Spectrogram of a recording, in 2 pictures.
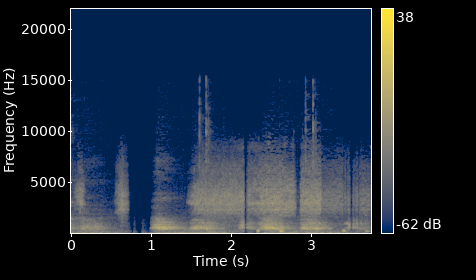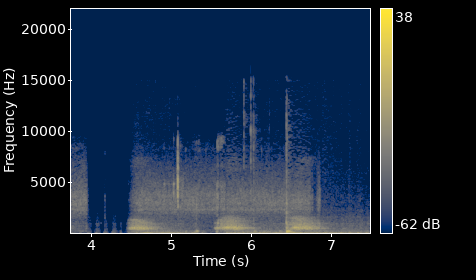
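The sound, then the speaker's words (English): A dog barks repeatedly in loud bursts, with short gaps between barks and a breathy, rough edge to each one, no other voices present. “Oh my goodness, the dog is barking.”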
